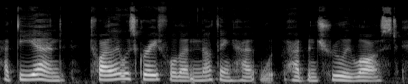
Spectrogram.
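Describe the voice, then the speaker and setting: A woman's voice: fairly low pitch, steady tone, normal speed, darkish tone. Woman narrating a story. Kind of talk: dramatic story reading, scripted narration.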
